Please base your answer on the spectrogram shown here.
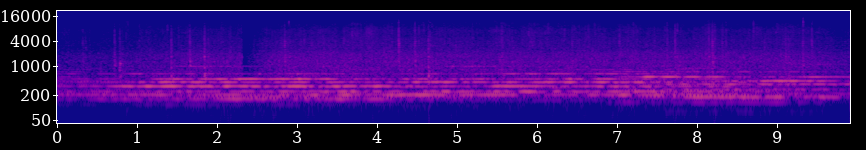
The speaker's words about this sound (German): Es gibt keine Autos, keine Menschen, nur das leise, stetige Rauschen des Regens und die tiefe Stille des Buchladens.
